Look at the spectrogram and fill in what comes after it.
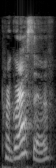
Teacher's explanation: with vowel reduction in the first syllable, I would transcribe the first vowel as schwa and the first syllable would be unstressed.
